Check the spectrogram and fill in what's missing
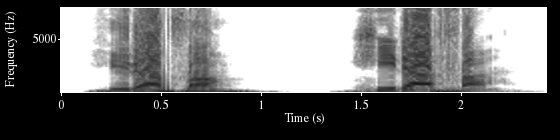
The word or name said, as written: jirafa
